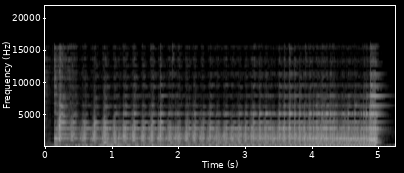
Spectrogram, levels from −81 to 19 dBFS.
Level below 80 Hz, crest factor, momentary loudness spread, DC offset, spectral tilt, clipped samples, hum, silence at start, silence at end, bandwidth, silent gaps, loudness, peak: -30 dBFS; 20 dB; 8 LU; under 0.1%; -1.5 dB/octave; under 0.1%; none; 0.1 s; 0 s; 16 kHz; none; -23 LUFS; -2 dBFS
